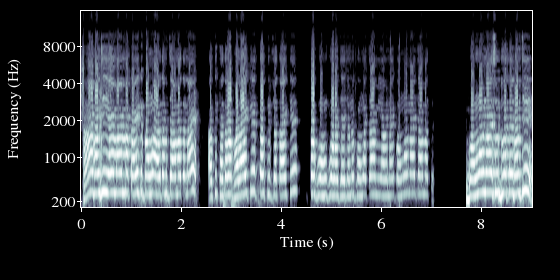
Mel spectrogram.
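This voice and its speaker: A woman plays a young village brother-in-law in a cartoon comedy. The voice is very high and recorded dry, with no room around it. He chats and explains helpfully in an Awadhi accent. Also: steady tone, moderate pace, fairly bright tone, no room sound. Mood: explaining.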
